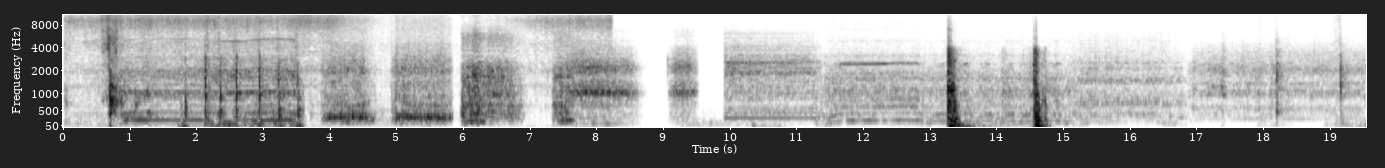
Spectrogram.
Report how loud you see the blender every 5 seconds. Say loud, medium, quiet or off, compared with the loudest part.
loud, loud, medium, quiet.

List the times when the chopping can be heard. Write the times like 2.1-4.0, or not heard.
0.0-3.6, 18.1-19.5.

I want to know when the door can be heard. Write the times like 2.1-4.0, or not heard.
1.8-2.2, 13.2-14.8.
